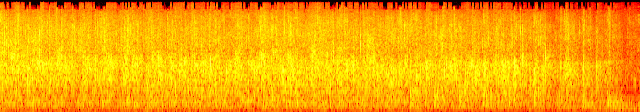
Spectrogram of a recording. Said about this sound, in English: Please give them all a well-deserved round of applause.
